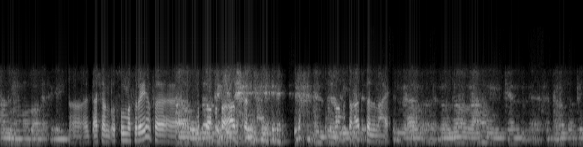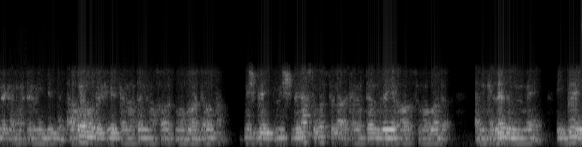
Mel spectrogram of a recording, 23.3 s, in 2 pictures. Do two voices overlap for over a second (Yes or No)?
Yes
